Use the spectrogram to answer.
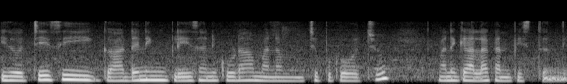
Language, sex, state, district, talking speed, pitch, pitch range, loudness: Telugu, female, Telangana, Karimnagar, 115 wpm, 185 Hz, 175-200 Hz, -15 LUFS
